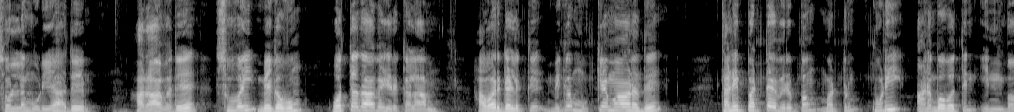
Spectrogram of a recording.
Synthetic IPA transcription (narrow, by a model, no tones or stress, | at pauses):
sɔlːɐmʊɽɪjaːðɯ | ɐðaːʋɐðɯ | sʊʋɐɪmɪɣɐʋɯm | ɔt̪ːɐðaːɣɐɪɾɯkːɐlaːm | ɐʋɐɾɣɐɭɯkːɯmɪɣɐmʊkːɪjɐmaːnɐðɯ | t̪ɐnɪpːɐʈːɐʋɪɾɯpːɐmːɐʈrɯmkʊɽiɐnɯbɐʋɐt̪ːɪnɪnbɐm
